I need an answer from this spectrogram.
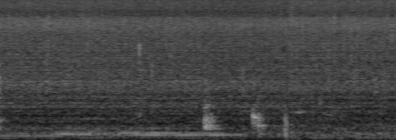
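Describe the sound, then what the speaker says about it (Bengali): Chicken pieces sautéing with salt, turmeric and chilli powder in a pan, a steady loud sizzle with a few scraping stirs of a spatula near the end. "ওরা ভালো করে মাংসটা কষিয়ে নেব"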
